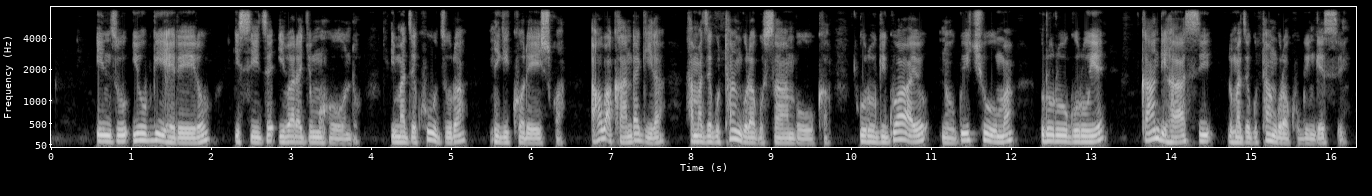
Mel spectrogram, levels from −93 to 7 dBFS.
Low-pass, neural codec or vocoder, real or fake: 7.2 kHz; none; real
